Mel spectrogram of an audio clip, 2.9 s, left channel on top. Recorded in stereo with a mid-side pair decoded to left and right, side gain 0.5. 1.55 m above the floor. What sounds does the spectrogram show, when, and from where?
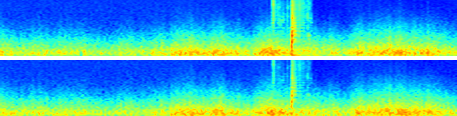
1.7 s a splash: 50° left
